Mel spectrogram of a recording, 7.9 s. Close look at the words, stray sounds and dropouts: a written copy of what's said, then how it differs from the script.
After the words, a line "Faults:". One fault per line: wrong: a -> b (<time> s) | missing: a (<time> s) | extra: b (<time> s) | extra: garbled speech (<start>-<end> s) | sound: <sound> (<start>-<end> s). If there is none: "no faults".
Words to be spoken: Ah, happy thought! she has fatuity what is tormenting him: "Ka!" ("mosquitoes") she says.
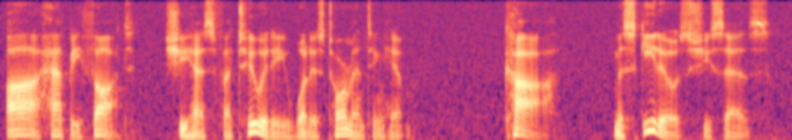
Ah, happy thought! she has fatuity what is tormenting him: "Ka!" ("mosquitoes") she says.
Faults:
no faults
